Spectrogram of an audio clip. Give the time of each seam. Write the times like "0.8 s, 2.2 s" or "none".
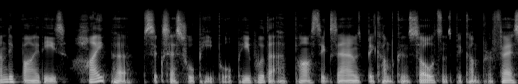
none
